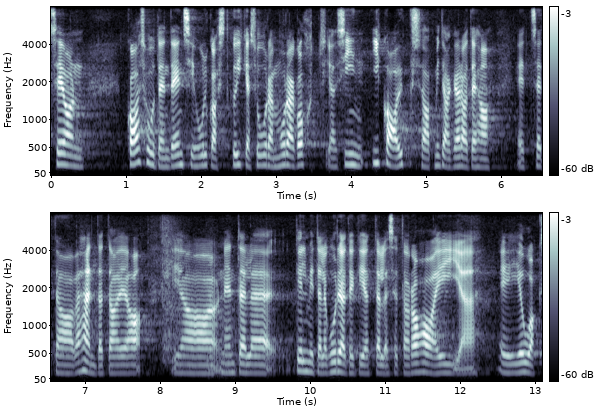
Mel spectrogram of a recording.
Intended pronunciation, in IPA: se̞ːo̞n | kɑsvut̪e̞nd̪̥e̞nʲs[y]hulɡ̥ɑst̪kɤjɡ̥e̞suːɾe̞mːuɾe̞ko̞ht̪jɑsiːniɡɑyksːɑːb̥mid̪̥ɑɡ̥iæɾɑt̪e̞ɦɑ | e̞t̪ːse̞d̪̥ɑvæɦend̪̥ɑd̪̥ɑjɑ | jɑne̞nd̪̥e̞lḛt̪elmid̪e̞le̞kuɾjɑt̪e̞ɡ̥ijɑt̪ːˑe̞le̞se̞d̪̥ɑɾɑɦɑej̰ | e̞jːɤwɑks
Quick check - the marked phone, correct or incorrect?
incorrect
